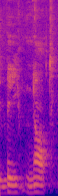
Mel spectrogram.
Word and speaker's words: v naught: vi instead of vo which is actually b naught is how it's pronounced you know it's a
